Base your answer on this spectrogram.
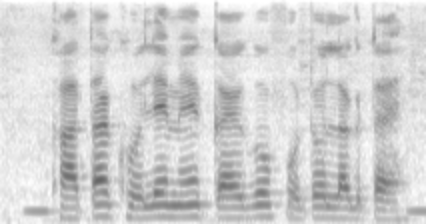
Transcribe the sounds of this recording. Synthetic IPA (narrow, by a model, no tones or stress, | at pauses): kʰaːt̪akʰoːlemẽkəjɡofoːʈolɐɡt̪aɦɛː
